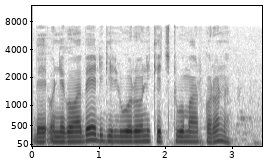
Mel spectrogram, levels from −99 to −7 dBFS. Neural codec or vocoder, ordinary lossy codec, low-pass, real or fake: none; MP3, 64 kbps; 7.2 kHz; real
